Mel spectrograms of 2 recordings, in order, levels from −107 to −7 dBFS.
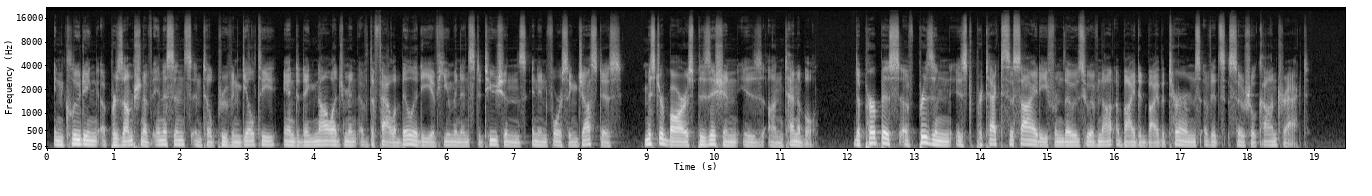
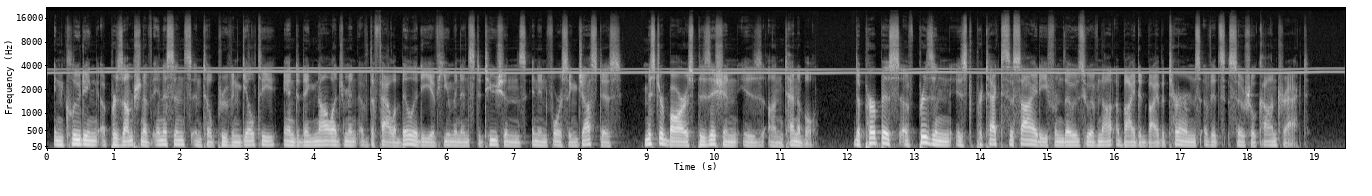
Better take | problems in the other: first | high-pitched whine; noticeable; throughout; 3.5 kHz, 10 dB below the speech

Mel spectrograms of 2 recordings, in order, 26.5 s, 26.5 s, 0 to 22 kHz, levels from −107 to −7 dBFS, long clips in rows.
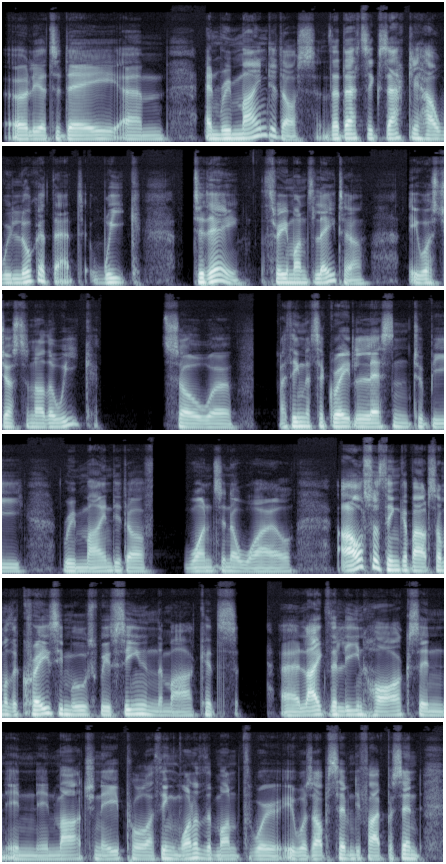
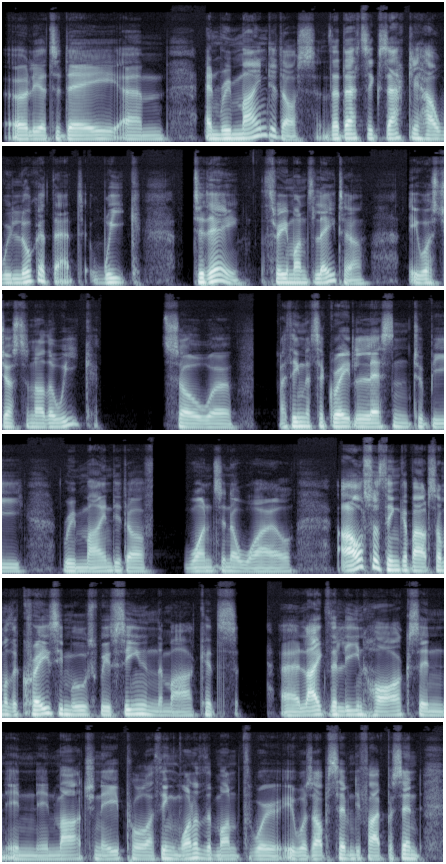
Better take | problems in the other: neither | none

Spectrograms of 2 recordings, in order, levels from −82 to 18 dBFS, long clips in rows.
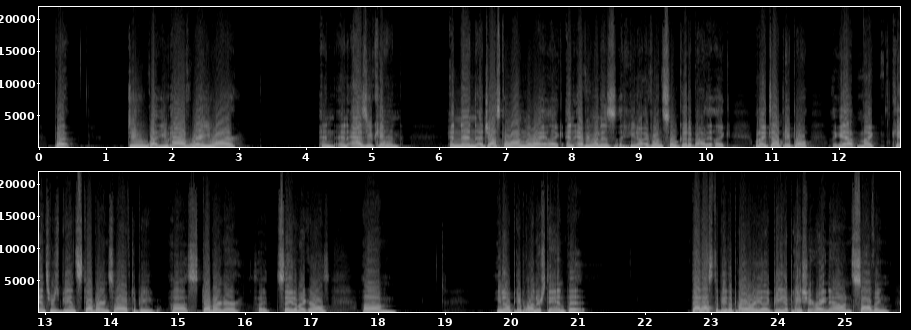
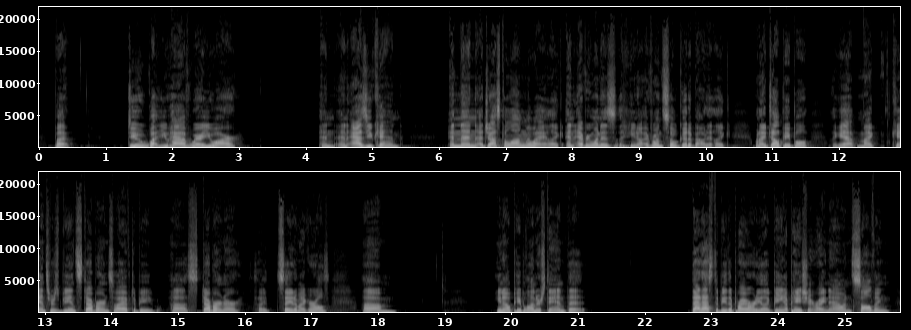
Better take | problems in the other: second | distortion; heavy; 16% of the sound clipped

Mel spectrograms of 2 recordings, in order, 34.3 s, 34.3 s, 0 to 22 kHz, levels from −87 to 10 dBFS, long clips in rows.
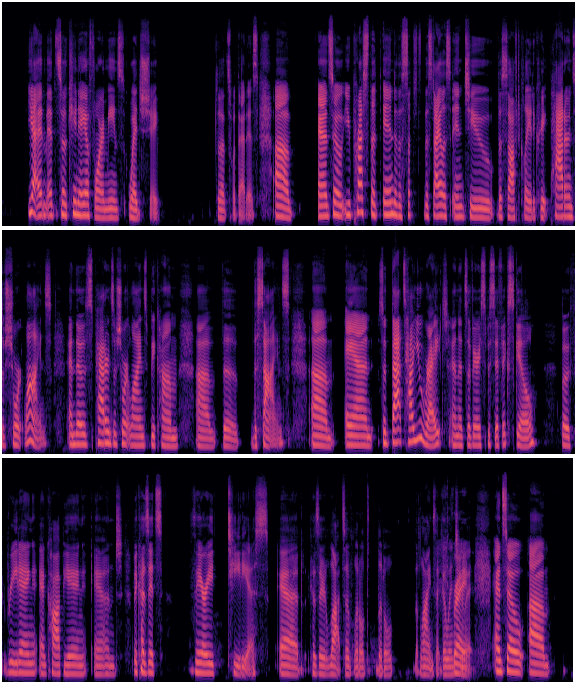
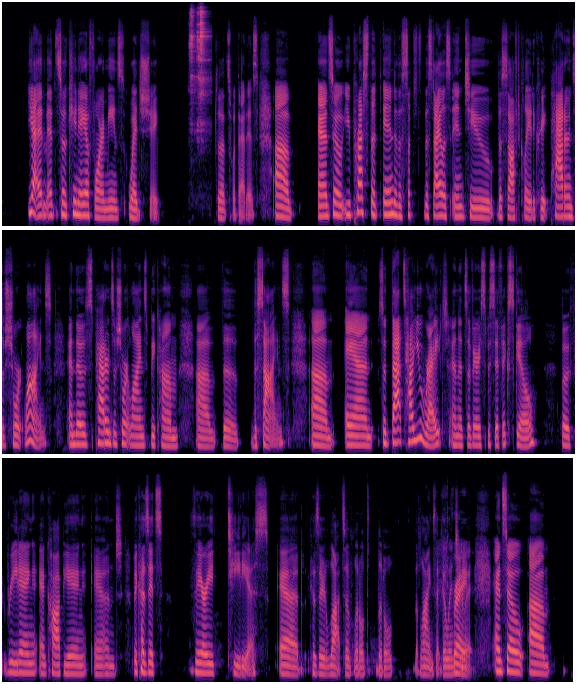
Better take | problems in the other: first | jangling keys; loud; at 4 s; peak 6 dB above the speech

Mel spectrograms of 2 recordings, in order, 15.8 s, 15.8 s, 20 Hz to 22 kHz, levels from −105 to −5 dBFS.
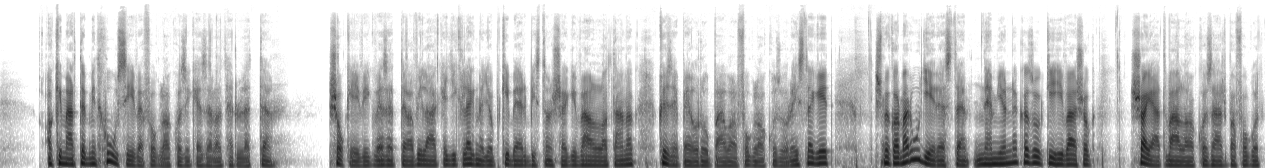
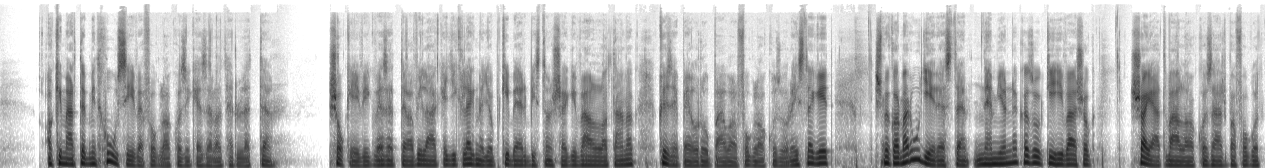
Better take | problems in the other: second | muffled; slightly; fading above 2.5 kHz

